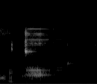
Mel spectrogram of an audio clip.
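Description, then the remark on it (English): A mobile phone that was not on silent rings briefly with an incoming call from the owner's son, a short electronic melody of bright tones that swells for a moment and then fades, fairly quiet. “phone that apparently wasn't on silent.”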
